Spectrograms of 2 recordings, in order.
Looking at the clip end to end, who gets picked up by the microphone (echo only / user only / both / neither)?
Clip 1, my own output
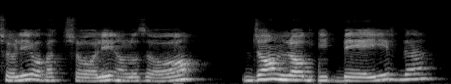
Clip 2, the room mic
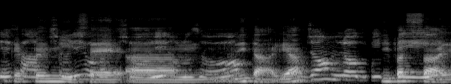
both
